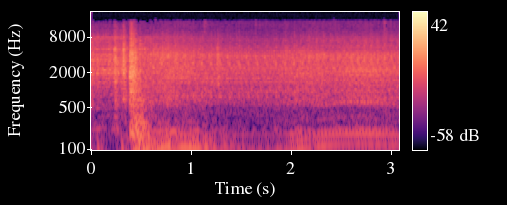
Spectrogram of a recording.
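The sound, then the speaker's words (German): A three-ton truck pulls away slowly on a dirt track with a low engine rumble. A sharp thud comes near the start, then the engine settles into a steady drone. “Der Dreitonner und dahinter die beiden Land Rover fahren langsam, ohne Lichter, den Feldweg zur Straße hinunter.”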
